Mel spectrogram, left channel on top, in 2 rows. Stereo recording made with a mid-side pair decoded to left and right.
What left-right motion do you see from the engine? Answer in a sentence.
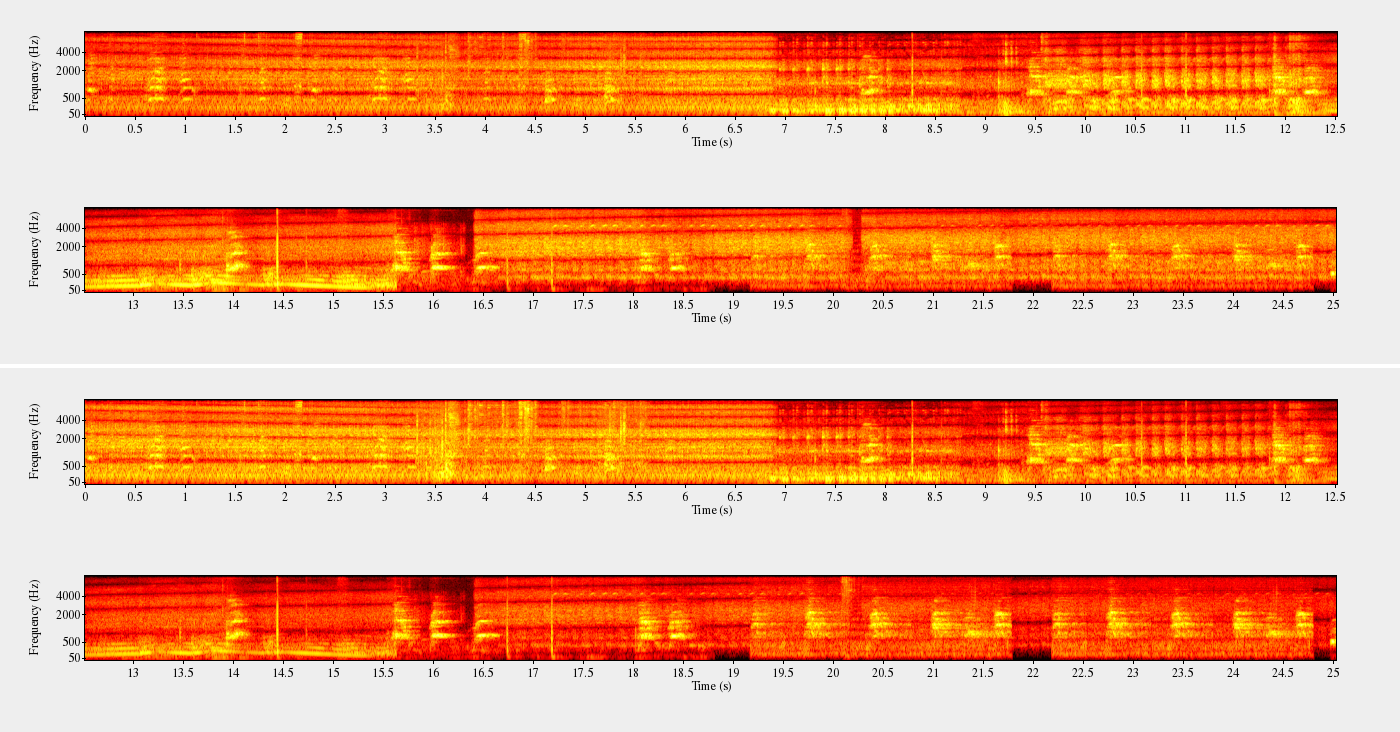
You can hear the engine move from right to left.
